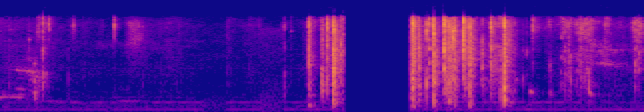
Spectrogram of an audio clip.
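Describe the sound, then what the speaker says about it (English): A deck of tarot-style reading cards is shuffled by hand close up: brief riffling bursts, a short pause, then a longer crisp flurry of card flicks over a quiet room. "One more shuffle."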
